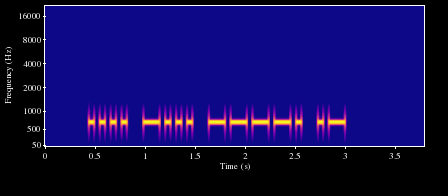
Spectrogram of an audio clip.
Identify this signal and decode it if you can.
Morse code, heard as a keyed tone, about 22 wpm, 700 Hz. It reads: HB9A
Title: DXCC-100 Call Signs - 4 Characters - Repeated 2x - 22wpm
